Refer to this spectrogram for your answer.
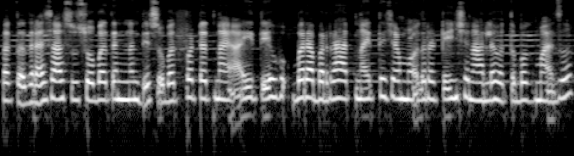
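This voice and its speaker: A woman's voice: very high voice, little pitch movement, fairly quick, creaky, soft background music. A woman voicing a tearful young married woman, a new mother, who sobs and pleads, in a cartoon. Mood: weary. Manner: sobbing, pleading. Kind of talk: cartoon voice acting.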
